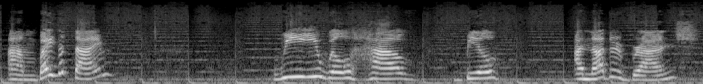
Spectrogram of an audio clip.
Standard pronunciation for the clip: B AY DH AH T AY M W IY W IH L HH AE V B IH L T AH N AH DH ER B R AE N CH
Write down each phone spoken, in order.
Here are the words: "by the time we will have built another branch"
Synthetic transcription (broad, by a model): B AY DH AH T AY M W IY W IH L HH AE V B IH L T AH N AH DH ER B R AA N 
